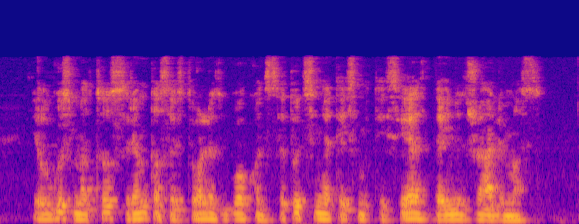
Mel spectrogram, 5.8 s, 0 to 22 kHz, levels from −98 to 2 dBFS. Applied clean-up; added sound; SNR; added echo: none; none; none; none.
